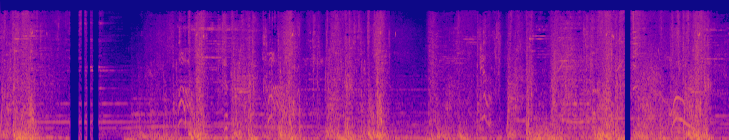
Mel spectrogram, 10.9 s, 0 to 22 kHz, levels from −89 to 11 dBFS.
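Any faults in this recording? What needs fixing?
Digital broadcast dropouts occur at 1.04 to 1.53 s and at 9.36 to 9.50 s. The first is a cluster of short holes over about 0.43 s, totalling about 0.3 s of silence. Its longest hole lasts 128 ms. The second loses about 85 ms in total. Each mute fades in about 8 ms. The receiver lost its signal or rejected corrupted frames, then muted until clean frames returned. The missing audio cannot be recovered. Stronger error protection or better reception would prevent it.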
